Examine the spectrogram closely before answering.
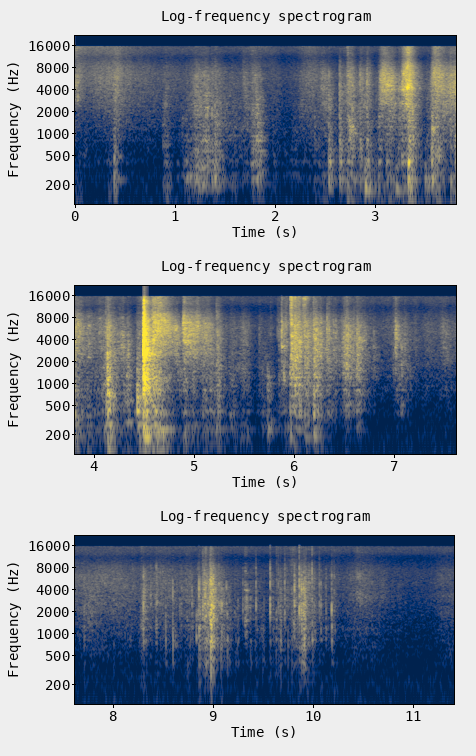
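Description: Packaging and parts being handled: irregular rustling, scraping and knocking, loudest about four and a half seconds in and quieter after.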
